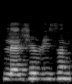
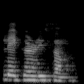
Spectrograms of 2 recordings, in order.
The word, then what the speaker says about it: plagiarism: correct pronunciation অনেক important, এখানে যেমন একটা এক্সাম্পল আছে যে the pronunciation of the word plagiarism, এখন এটার যে কারেক্ট প্রনাউন্সিয়েশনটা প্লেজারিজম, কিন্তু স্পেলিং এখানে জি আছে, আমরা প্লেগারিজম প্রনাউন্সিয়েশনটা আমাদের আসলে ক্রস চেক,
